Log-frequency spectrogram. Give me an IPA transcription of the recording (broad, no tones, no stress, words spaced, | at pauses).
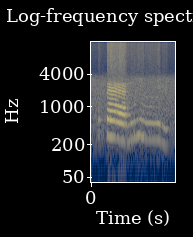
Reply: θæː ŋ͡mi lːi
